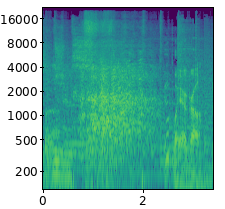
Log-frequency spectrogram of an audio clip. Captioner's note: audience laughs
